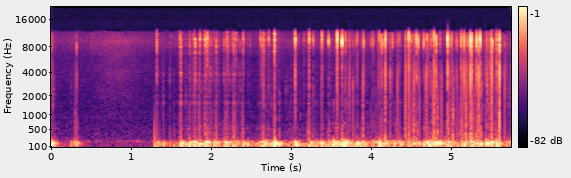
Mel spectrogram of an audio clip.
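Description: Long acrylic nails scratch a hollow steel wire-mesh microphone grille, both on top and along the sides. After a quiet opening, a dense, deep rumbling scrape starts at about 1.3 seconds, scattered with bright, sharp clicks as the nails catch the mesh, and it continues steadily to the end.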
